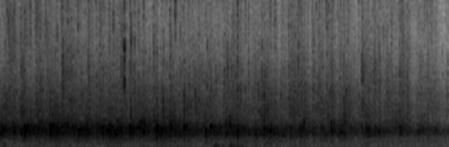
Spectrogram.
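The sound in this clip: An audience claps to welcome people onto the stage. The applause is loud and dense, then eases slightly in loudness toward the end.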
